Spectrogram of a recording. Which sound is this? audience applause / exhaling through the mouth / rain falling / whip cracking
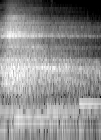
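exhaling through the mouth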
